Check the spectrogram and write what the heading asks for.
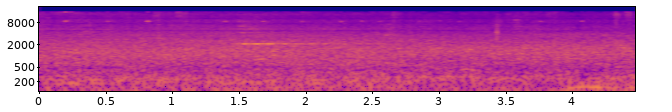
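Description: City street traffic noise with a low rumble that swells about two and a half seconds in and eases off near the end.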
